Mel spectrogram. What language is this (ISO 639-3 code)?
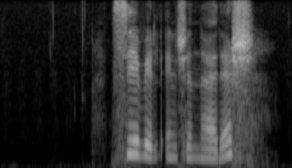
nor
